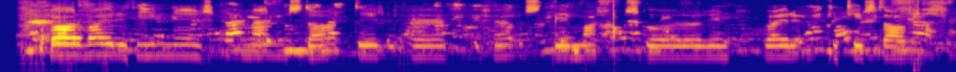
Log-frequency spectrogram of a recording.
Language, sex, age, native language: Icelandic, female, 60-69, Icelandic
